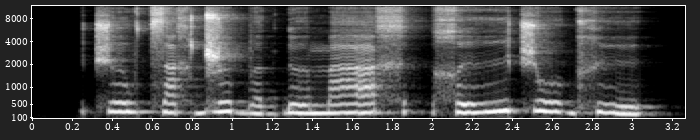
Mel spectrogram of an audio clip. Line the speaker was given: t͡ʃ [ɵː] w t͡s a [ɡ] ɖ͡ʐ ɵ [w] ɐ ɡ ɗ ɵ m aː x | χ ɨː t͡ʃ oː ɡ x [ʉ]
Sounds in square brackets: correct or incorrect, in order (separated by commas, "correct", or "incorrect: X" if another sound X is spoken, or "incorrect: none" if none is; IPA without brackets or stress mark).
correct, incorrect: x, incorrect: b, correct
